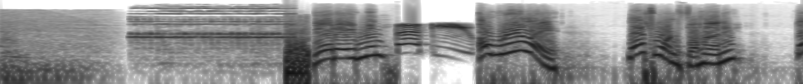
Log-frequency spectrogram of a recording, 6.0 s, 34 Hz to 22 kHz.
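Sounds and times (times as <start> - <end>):
telephone ringing with a bright bell tone: 1.0 - 2.4
speech: 2.4 - 5.6.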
